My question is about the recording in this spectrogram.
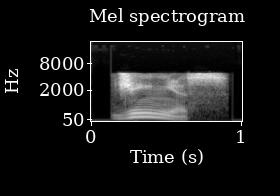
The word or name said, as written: genius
